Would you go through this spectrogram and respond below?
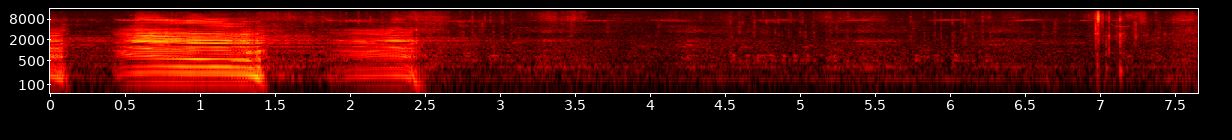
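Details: A red deer stag roaring during the rut in 2019 gives two deep, harsh roars, the first long and swelling, the second shorter.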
